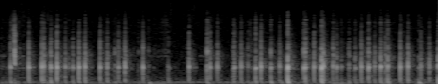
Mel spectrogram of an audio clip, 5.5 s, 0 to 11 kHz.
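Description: Fingertips and nails of both hands tap and scratch the plastic membrane of a hollow darbuka drum. The result is a quick, uneven run of short, dry taps with a clear mid tone around 680 Hz and almost no ring, with faint scratching between the hits.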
